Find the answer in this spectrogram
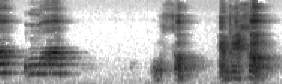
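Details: Pet African grey parrot imitating speech: a tonal phrase, then a pause, then rougher syllable-like bursts mixing harsh and voiced sounds.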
